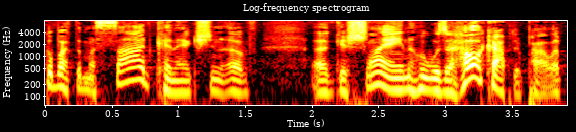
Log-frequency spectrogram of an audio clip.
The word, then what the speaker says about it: Ghislaine: And Ghislaine, the daughter, and by the way, everybody complains about the name, how I pronounce that, but the thing is, that's how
